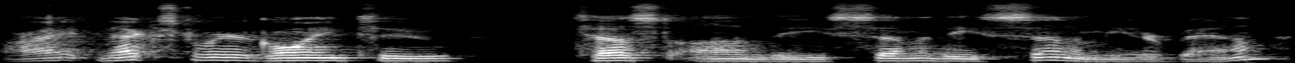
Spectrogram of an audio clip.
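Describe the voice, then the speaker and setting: A man's voice: medium pitch, moderate pace, breathy edge. A man giving a casual product review and test demonstration, explaining each step methodically as a hobbyist reviewer. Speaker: ham radio product reviewer.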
